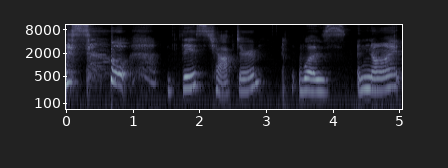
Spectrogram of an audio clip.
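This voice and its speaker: A woman's voice: on the high side, expressive, drawn-out words. A woman co-hosting a podcast in casual, comedic chat, self-mocking and slangy, swearing freely. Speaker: podcast co-host.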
